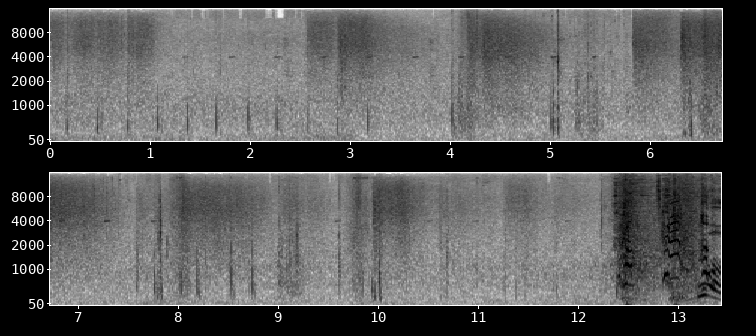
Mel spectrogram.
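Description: Light footsteps patter quickly on grass and wooden boards.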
